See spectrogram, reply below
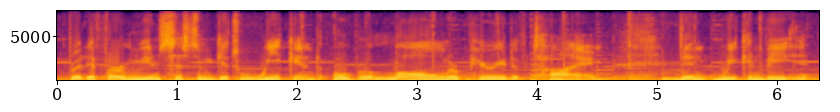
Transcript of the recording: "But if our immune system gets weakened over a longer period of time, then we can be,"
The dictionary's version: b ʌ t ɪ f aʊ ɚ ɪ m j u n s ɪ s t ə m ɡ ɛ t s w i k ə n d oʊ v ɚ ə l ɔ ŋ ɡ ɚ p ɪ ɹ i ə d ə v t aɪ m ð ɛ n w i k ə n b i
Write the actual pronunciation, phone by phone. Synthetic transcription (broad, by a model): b ʌ t ɪ f aʊ ɚ ɪ m j u n s ɪ s t ə m ɡ ɛ t s w i k ə n d oʊ v ɚ ə l ɔ ŋ ɡ ɚ p ɪ ɹ i ə d ə v t aɪ m ð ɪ n w i k ə n b i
